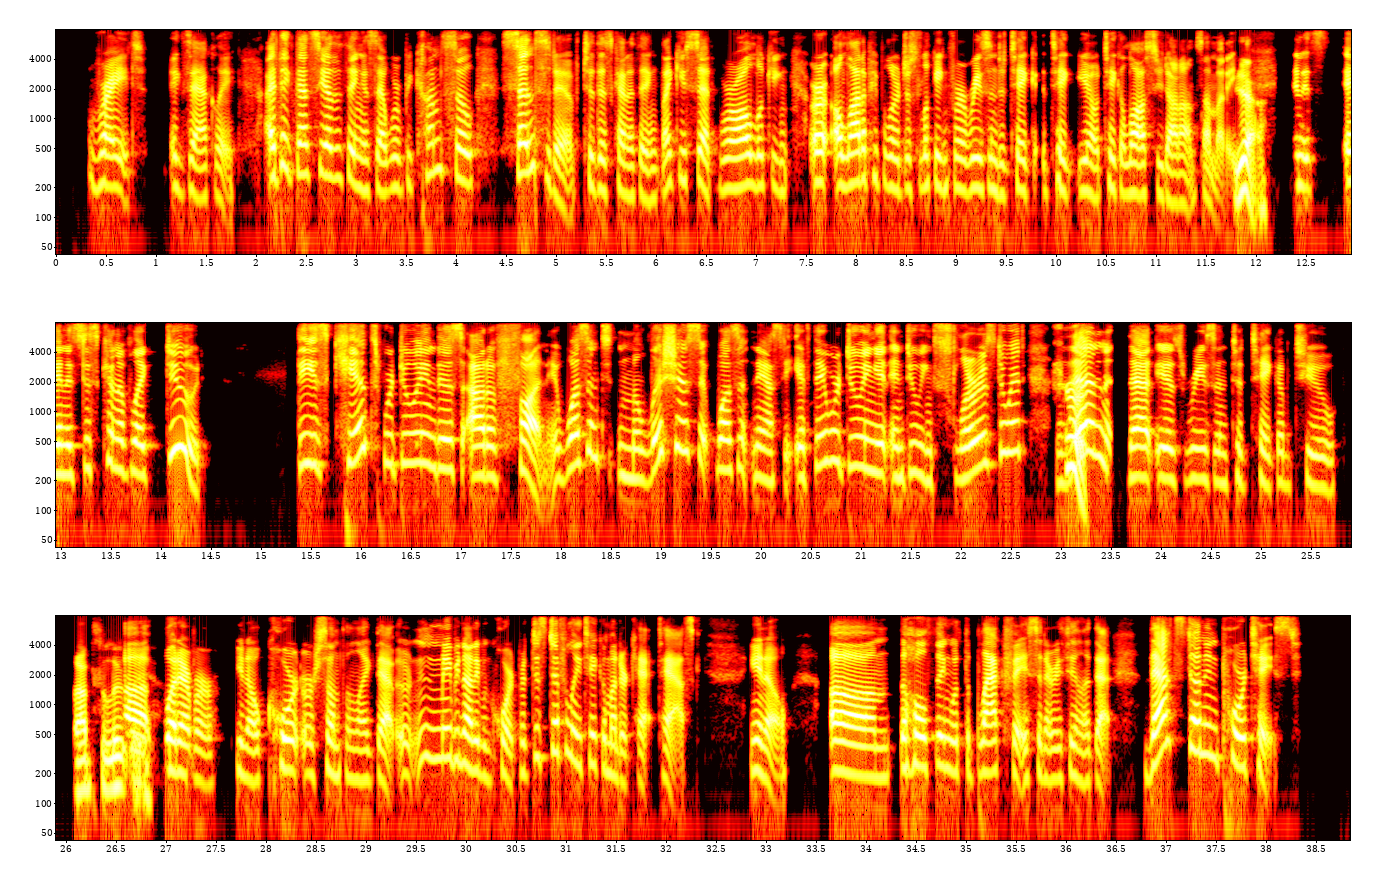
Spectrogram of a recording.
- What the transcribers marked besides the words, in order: other background noise; stressed: "then"
- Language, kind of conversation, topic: English, unstructured, How can I avoid cultural appropriation in fashion?
- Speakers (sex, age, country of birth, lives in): female, 45-49, United States, United States; male, 55-59, United States, United States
